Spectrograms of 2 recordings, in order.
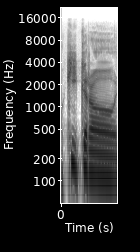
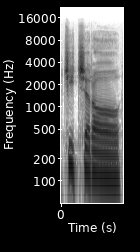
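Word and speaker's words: Cicero: Every C is a hard C. Kaiser, you know, Kikero instead of Chichero.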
